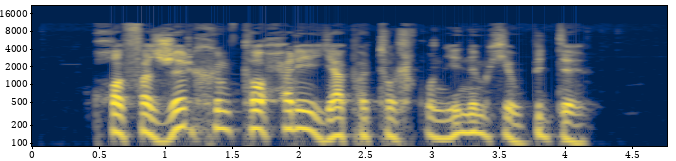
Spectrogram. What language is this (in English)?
Kabardian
